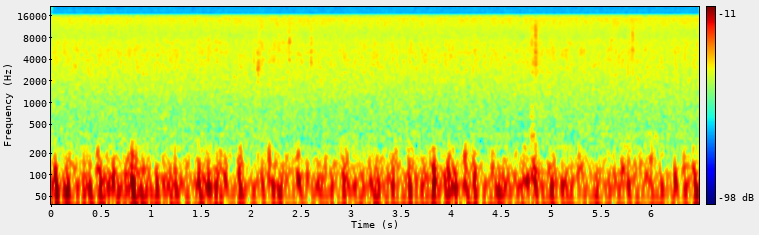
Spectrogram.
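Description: Faint low rumble of background room noise, with a couple of light clicks near the end.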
